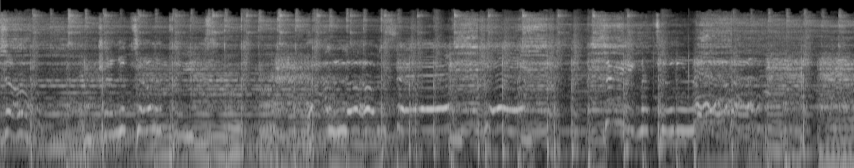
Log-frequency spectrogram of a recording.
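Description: Live rock band playing loudly: electric guitars, bass and a drum kit over a steady beat, with a wavering lead line on top.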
